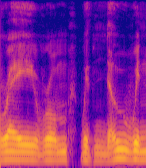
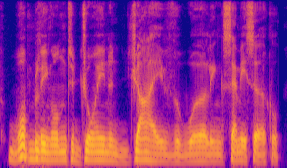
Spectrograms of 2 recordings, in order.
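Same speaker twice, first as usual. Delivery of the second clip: usual speaking voice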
